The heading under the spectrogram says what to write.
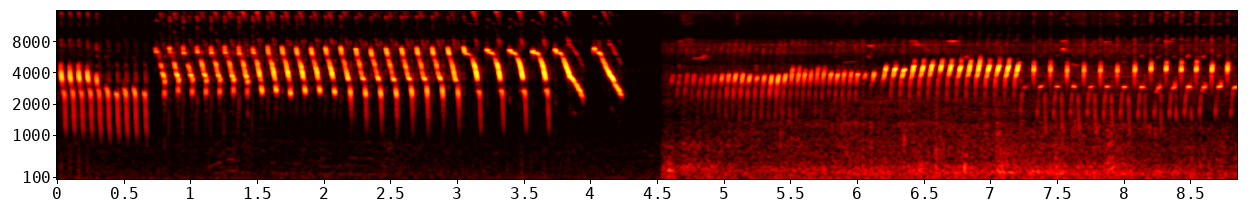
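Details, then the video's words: Excited canary song to stimulate mating and nest building: fast rolling trills and a descending series of slurred notes, followed by a sustained high trill over a soft background hiss. "تغريد كناري هائج , لتجهيز الاناث على التزاوج , و بناء العش فورا"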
